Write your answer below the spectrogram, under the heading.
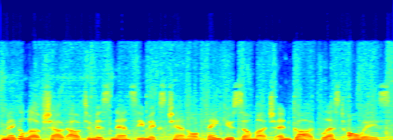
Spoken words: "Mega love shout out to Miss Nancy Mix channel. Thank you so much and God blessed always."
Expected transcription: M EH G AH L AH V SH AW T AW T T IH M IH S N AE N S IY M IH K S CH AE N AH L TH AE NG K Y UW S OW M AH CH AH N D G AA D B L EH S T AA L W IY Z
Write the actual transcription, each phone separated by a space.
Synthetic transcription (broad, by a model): M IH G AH L AH V SH AW T AW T T IH M IH S N AE N S IY M IH K S CH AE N L TH AE NG K Y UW S OW M AH CH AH N G AA D B L EH S T AA L W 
